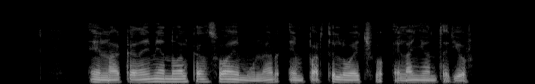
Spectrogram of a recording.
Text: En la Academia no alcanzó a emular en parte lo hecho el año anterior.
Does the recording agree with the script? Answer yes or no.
yes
